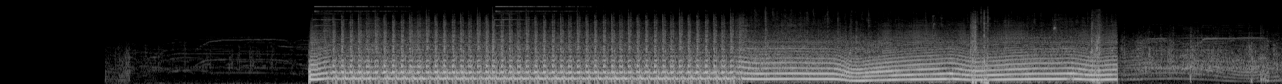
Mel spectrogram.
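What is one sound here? A rally car engine revs loudly and roars away.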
